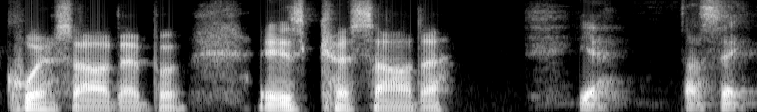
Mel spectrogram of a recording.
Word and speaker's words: Quesada: air so it's pronounced casada so it's like as if it's spelled with the K but it is spelled with the Q isn't it so it looks like Quesada book is casada yeah that's it casada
